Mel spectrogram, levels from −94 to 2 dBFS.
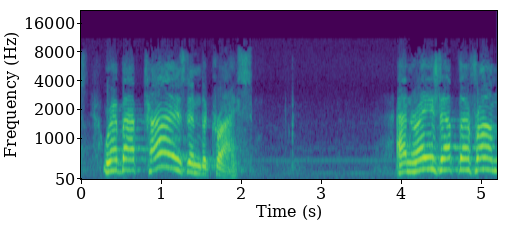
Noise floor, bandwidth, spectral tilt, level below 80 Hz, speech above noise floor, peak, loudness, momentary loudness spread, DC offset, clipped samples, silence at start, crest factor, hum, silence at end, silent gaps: -51 dBFS; 9 kHz; -5.5 dB/octave; -62 dBFS; 36 dB; -2 dBFS; -16 LUFS; 9 LU; under 0.1%; under 0.1%; 0.2 s; 16 dB; none; 0 s; none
